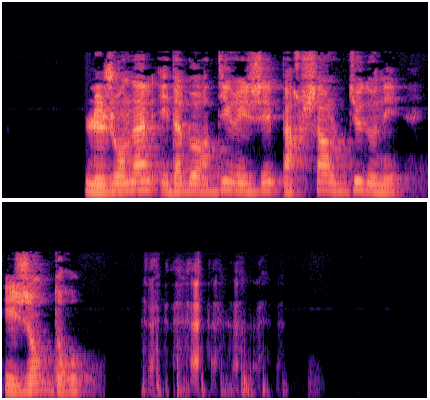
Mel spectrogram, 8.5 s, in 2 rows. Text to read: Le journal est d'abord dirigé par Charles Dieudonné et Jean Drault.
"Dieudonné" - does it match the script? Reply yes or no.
yes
